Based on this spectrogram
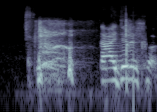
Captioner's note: laughing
